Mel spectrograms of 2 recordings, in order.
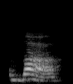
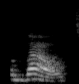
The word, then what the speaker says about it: about: And when you pronounce this word, it sounds like you are saying bout, because the sound that started is a very weak sound. It's not silent, but it's weak. So about, about.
